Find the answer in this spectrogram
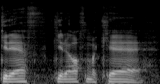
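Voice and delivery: put-on Boston accent. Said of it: "A Boston accent".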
